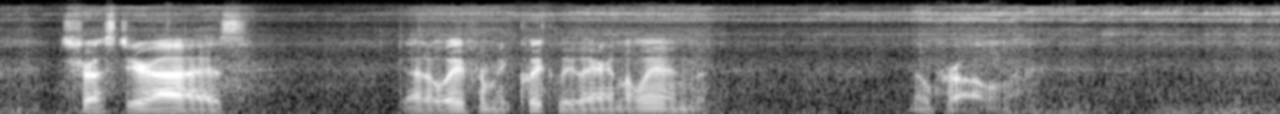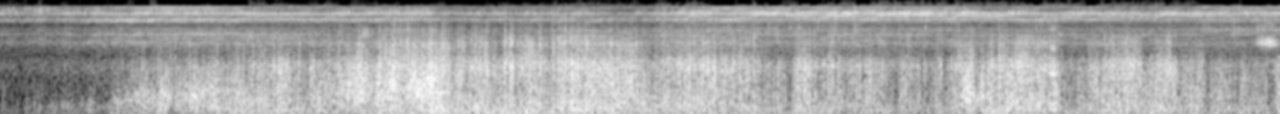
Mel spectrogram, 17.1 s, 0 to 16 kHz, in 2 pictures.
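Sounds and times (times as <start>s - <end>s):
wind buffeting microphone: 5.8s - 17.0s.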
